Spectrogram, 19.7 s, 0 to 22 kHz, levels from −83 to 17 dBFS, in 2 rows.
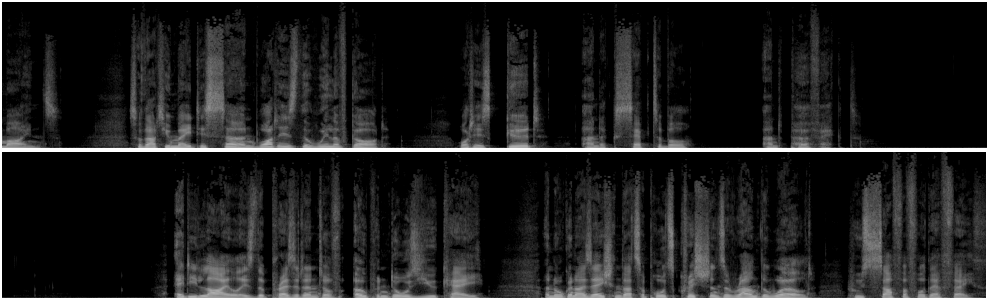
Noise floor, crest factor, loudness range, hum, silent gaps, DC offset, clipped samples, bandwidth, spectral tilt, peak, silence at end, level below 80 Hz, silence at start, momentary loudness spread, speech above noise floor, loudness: -74 dBFS; 20 dB; 12 LU; none; none; under 0.1%; under 0.1%; over 20 kHz; -5 dB/octave; -4 dBFS; 0.1 s; -50 dBFS; 0 s; 14 LU; 51 dB; -24 LUFS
